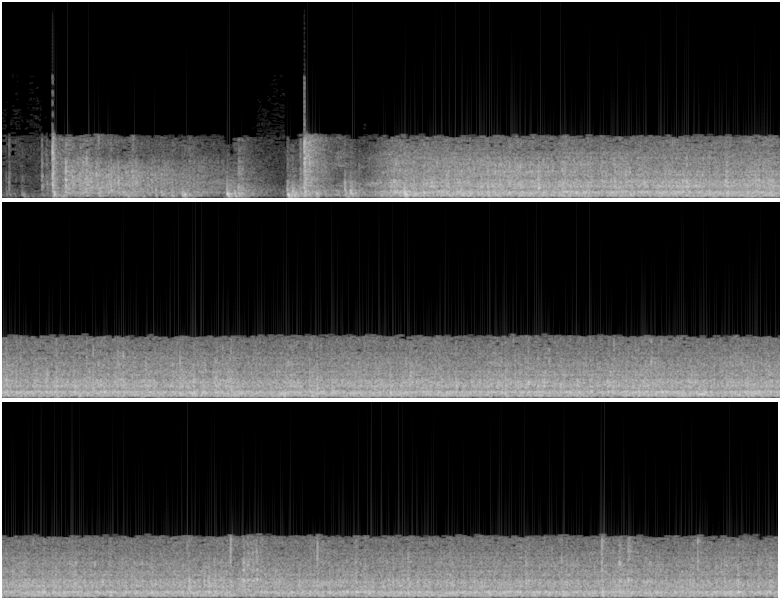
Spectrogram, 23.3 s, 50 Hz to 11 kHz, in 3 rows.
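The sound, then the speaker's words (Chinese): A China Welfare Lottery 3D ball-drawing machine starts with a few clattering knocks, then settles into a loud, continuous whirring rumble that runs steadily for about twenty seconds. “好了，请问公证员，我们可以开奖了吗？ 可以开始。 好的，马上为你启动摇奖机。”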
